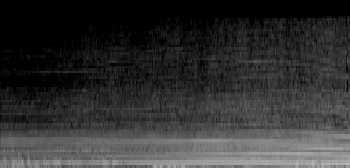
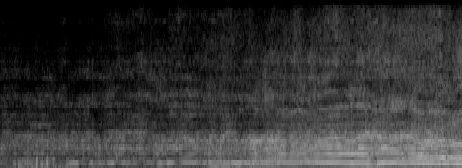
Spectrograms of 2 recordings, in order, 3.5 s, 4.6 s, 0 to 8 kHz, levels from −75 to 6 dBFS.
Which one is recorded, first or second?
first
